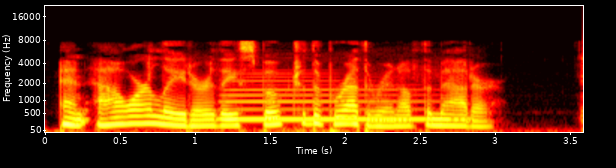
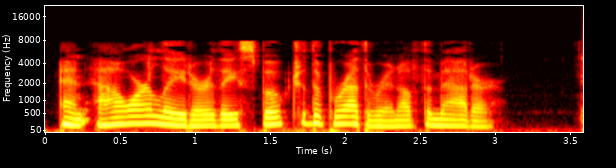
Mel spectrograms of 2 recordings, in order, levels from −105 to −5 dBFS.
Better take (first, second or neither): second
